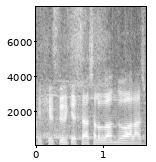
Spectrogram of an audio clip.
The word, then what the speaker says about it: Hetfield: Acaba de decir Hetfield ahora mismo. Hetfield. La pronunciación correcta. Hetfield que está saludando a las masas.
